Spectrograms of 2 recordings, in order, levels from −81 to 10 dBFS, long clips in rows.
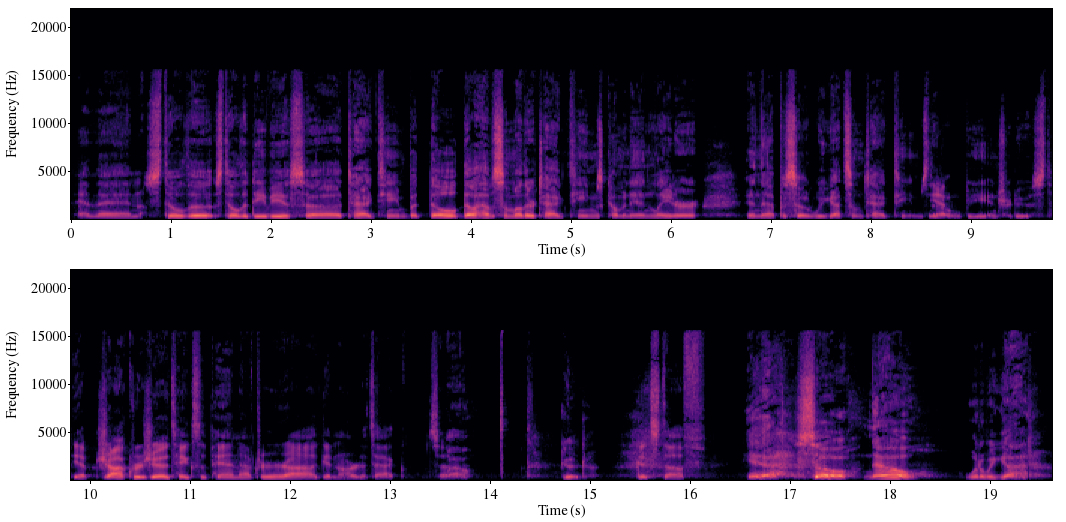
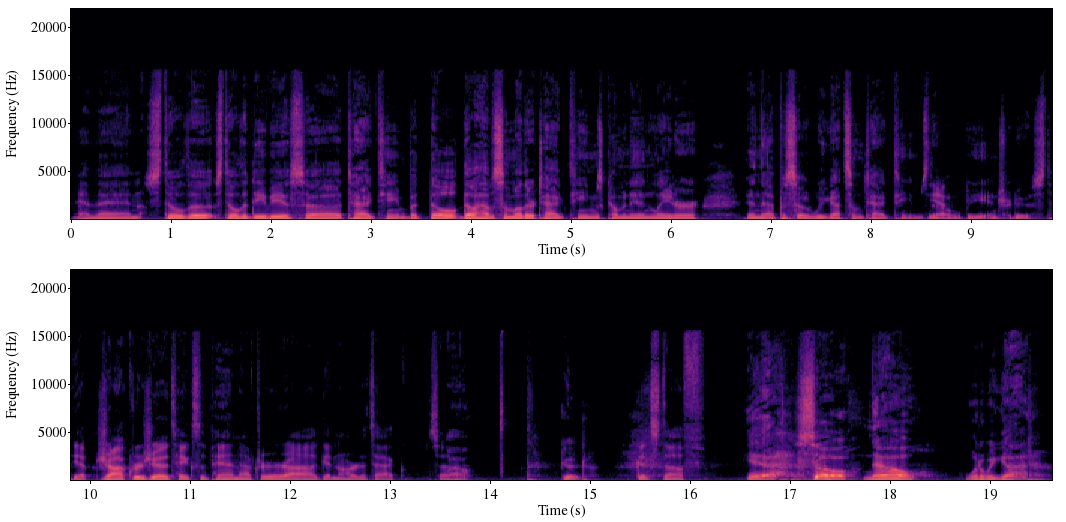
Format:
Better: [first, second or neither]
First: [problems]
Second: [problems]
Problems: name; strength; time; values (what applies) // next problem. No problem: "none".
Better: second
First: thin; very; fading below 350 Hz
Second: none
